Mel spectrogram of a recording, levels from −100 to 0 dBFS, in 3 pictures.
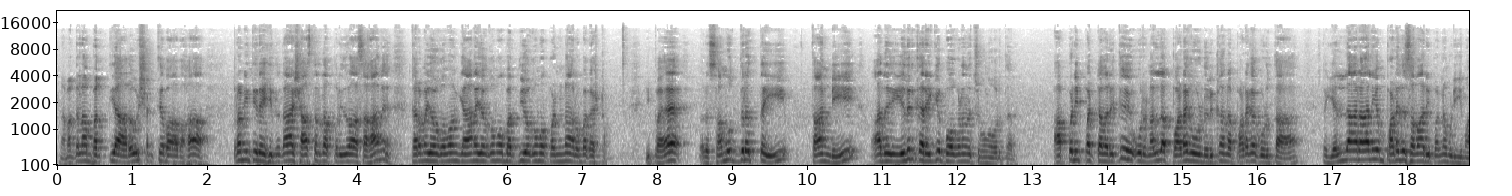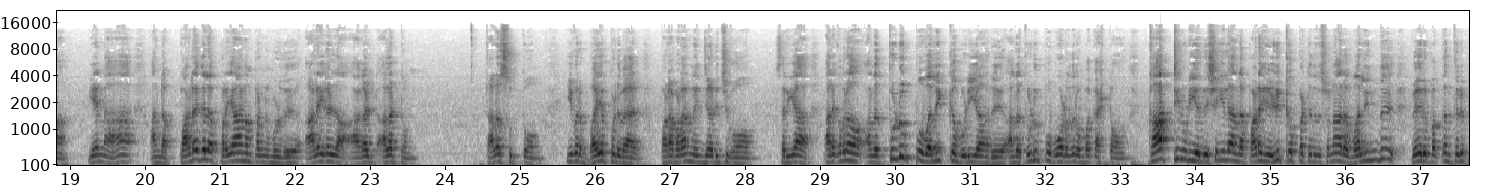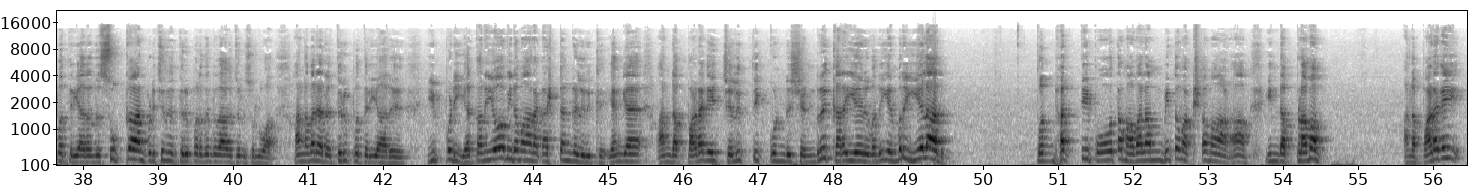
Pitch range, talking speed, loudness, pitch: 170-215 Hz, 115 wpm, -20 LUFS, 190 Hz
